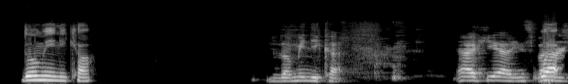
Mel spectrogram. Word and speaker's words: Domenica: In Italian, you would say Domenica. Try to say that. Dominica, Domenica.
